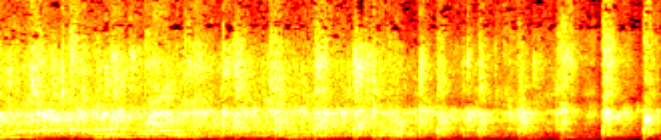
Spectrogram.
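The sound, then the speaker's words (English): An audience gives a loud round of applause with raised voices and cheers mixed in. The clapping is strongest at the start, then turns more ragged and uneven toward the end. “We're going to try to give ourselves a huge round of applause for yourself.”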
